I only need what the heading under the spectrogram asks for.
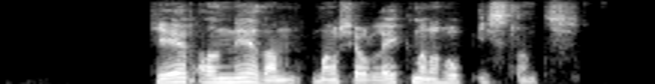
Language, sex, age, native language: Icelandic, male, 20-29, Icelandic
